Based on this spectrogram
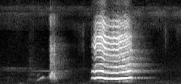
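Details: Pet parrots fighting over a football, indoors; a brief upward squeak, then a loud, nasal, harmonic-rich squawk held for about half a second.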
